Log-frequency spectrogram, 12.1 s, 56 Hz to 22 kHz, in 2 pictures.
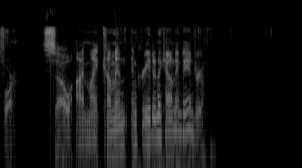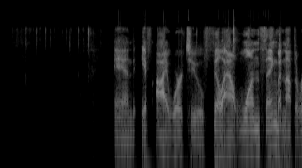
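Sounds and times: computer keyboard typing: 5.3 - 8.1.

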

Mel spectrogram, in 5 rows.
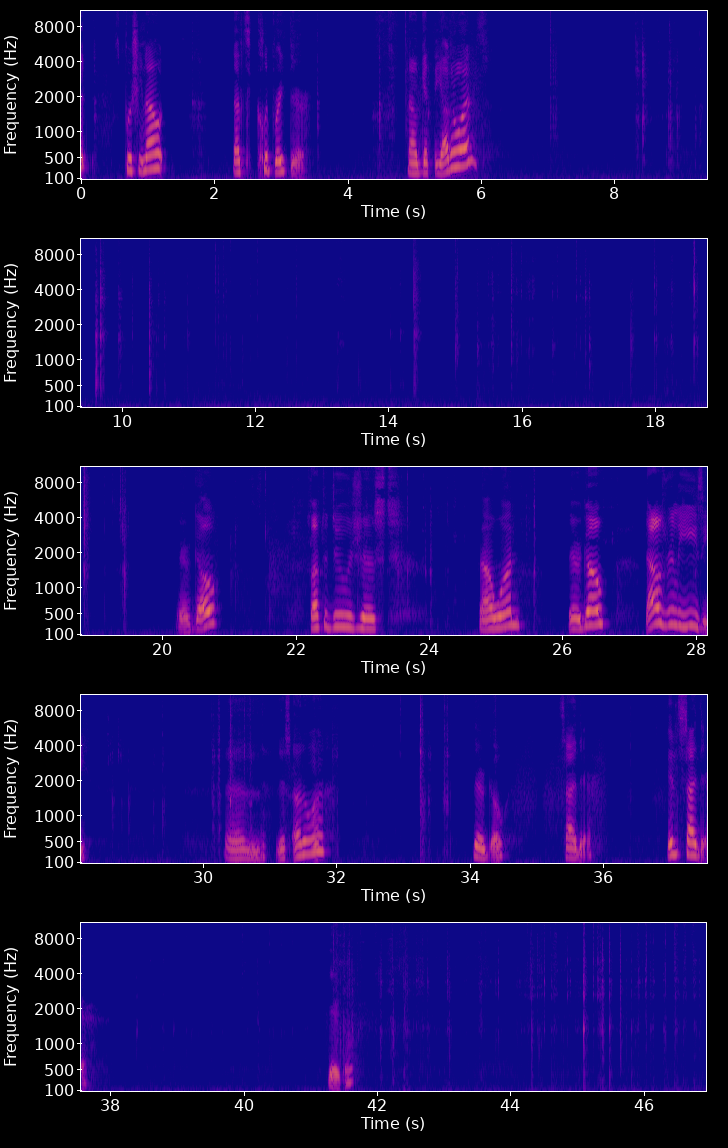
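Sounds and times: plastic clicks and scrapes: 8.3 - 13.4, 14.0 - 19.6, 38.3 - 46.9.

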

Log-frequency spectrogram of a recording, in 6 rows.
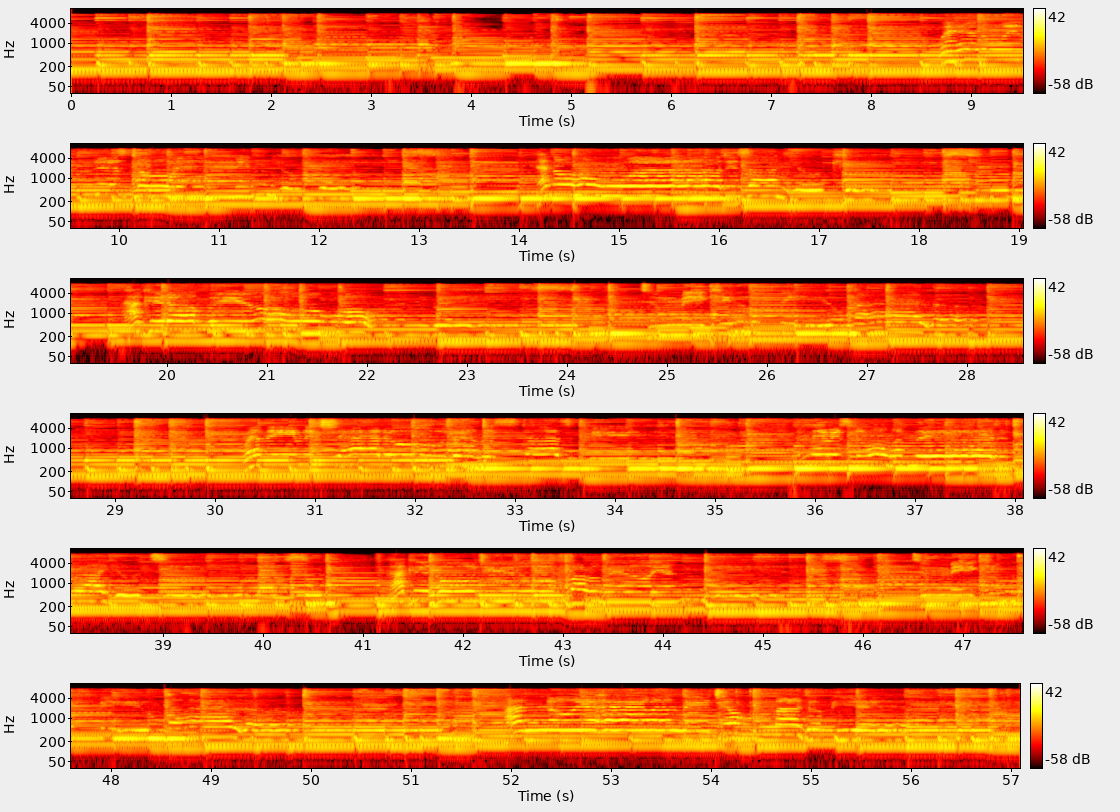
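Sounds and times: acoustic guitar strumming chords: 0.0 - 57.0
woman singing: 0.0 - 57.0.

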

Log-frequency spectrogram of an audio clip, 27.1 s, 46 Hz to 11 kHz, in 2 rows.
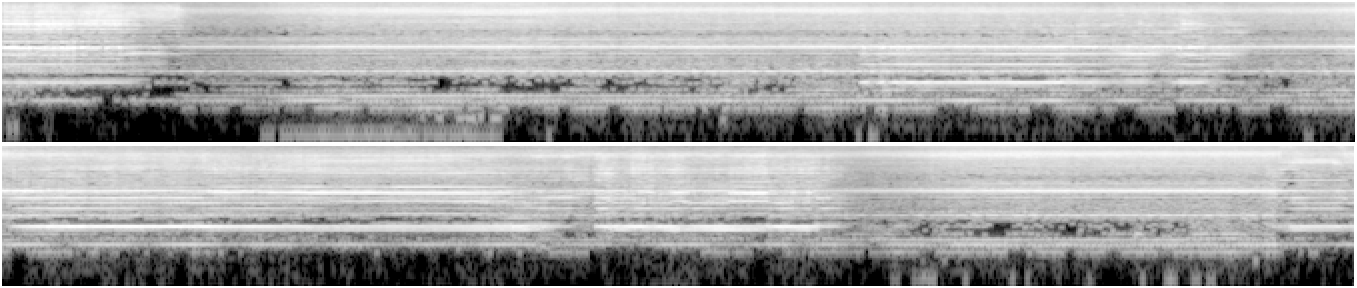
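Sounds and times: router bit cutting wood: 0.0 - 27.0
router motor whine: 0.0 - 27.0.

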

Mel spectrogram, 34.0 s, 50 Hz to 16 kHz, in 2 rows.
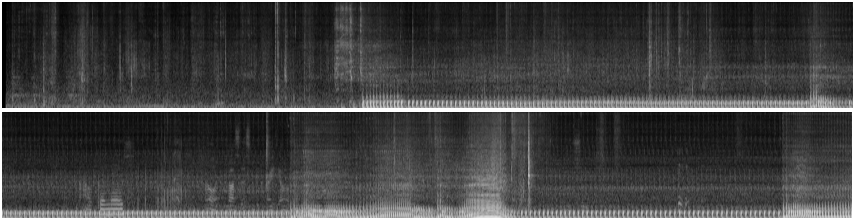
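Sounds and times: engine revving: 6.6 - 34.0
motorcycle engine idling: 6.6 - 34.0.

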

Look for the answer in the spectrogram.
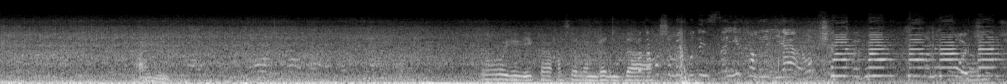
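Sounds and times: city road traffic rumble: 0.0 - 10.0.

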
